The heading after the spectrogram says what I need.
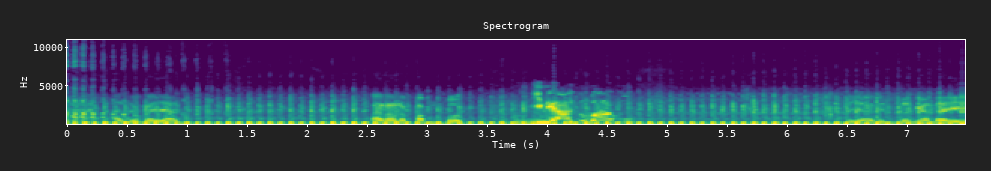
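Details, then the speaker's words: Motorcycle with rusted-through hole at the very bottom of the muffler, before fitting a second-hand replacement: loud, raspy, uneven exhaust popping at idle, much harsher than stock; holed muffler letting exhaust blare out. "Ano kasi yan mga Katotski, butas na yung pag ito sa tabutso dito pinakailalim."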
